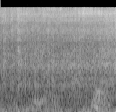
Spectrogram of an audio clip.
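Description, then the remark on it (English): Chicken sizzles steadily as it browns in hot oil, a continuous crackling hiss with faint pops and stirring scrapes, with no one talking. “Oh my God, he finished browning the chicken. I'm browning, bro. Do we need more oil?”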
